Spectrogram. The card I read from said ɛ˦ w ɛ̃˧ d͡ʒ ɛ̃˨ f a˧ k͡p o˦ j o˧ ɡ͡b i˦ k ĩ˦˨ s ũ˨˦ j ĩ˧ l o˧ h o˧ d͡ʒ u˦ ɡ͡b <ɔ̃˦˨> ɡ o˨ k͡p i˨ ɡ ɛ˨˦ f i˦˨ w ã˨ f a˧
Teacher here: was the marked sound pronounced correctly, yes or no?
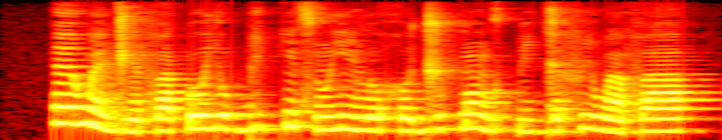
yes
